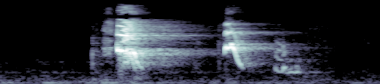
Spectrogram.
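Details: Five-month-old Chihuahua puppy, one of two males, as Chocolate's stealing plan fails: two short high squeaky yelps, the first longer and bright, the second sliding downward, then a tiny faint squeak, in silence.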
